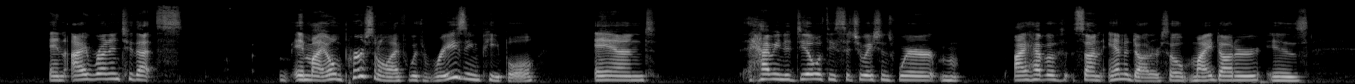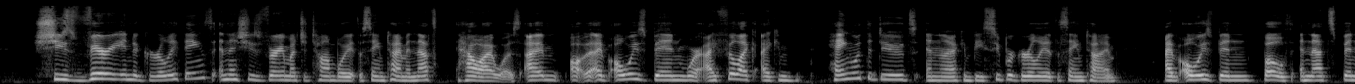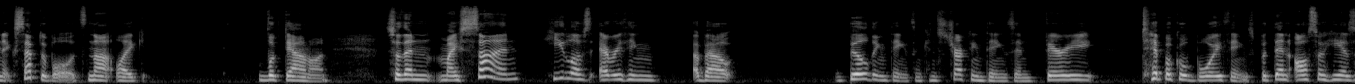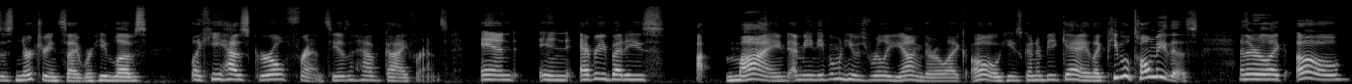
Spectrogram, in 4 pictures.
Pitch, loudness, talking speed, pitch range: 200 Hz, -25 LUFS, 175 wpm, 180-225 Hz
